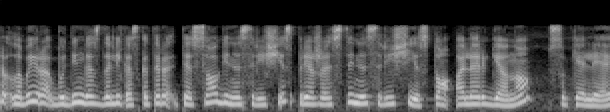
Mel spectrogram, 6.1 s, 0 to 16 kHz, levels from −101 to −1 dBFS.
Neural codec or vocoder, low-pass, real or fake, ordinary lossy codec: none; 7.2 kHz; real; MP3, 64 kbps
